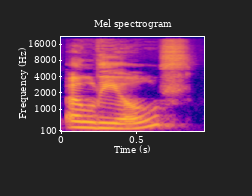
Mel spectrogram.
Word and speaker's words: alleles: YZ that's not how you pronounce it it's pronounced alleles and alleles are variants or differences in the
